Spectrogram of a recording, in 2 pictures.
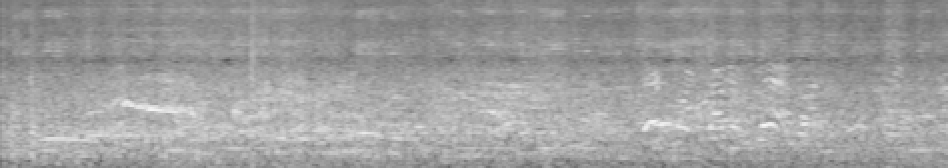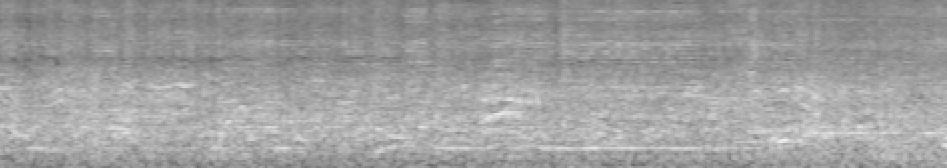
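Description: Fairground crowd chatter: many indistinct voices, with scattered higher children's voices, over a steady hiss.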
